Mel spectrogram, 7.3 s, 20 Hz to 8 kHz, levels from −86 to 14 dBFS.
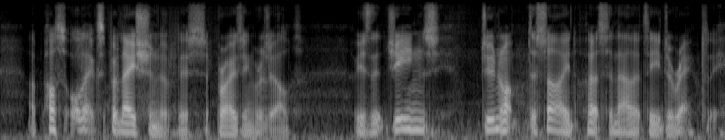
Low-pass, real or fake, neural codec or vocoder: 7.2 kHz; fake; autoencoder, 22.05 kHz, a latent of 192 numbers a frame, VITS, trained on many speakers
